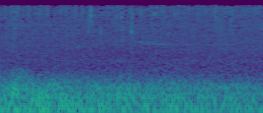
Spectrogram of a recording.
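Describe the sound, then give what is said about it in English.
A steady, deep low rumble of thunder from an approaching storm rolls on without a break, fairly loud and heavy in the low end, with no voices over it. “Looks like a storm's coming in.”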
